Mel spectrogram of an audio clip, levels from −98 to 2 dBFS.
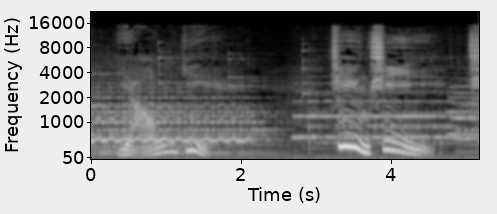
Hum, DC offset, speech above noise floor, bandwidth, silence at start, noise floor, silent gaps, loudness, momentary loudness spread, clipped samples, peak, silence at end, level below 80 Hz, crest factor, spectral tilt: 50 Hz at -50 dBFS; under 0.1%; 26 dB; 15.5 kHz; 0 s; -45 dBFS; none; -20 LUFS; 20 LU; under 0.1%; -6 dBFS; 0 s; -56 dBFS; 16 dB; -5 dB/octave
